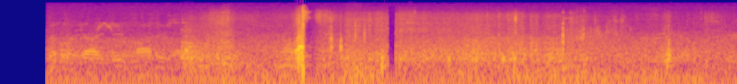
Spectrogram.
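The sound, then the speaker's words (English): A golf ball is struck with a fairway wood, giving one crisp, sharp impact that stands out briefly over continuous talking. “I think overall it's just a lovely feeling sound from a fairway wood that looks very simple, very clean, very understated, but it's giving you a lot of performance, a lot of power, and a lot of flexibility.”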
